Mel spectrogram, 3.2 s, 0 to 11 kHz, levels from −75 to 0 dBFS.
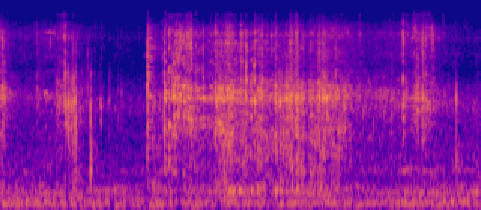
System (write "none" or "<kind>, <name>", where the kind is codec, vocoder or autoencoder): vocoder, BigVGAN v2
